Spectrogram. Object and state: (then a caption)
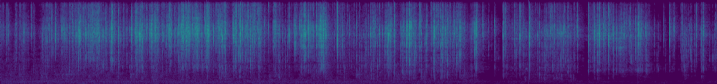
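Foil candy wrapper crinkled. Gloved fingertips twist and crinkle the ends of the shiny blue and gold foil-like wrapper on a small Dabli candy with solid candy inside. The result is a dense, continuous run of bright, crackling crinkles with almost no low end, easing into briefer, sparser rustles in the last few seconds.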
